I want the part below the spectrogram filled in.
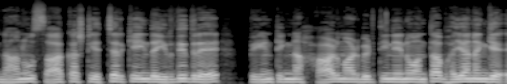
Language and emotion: Kannada, fearful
